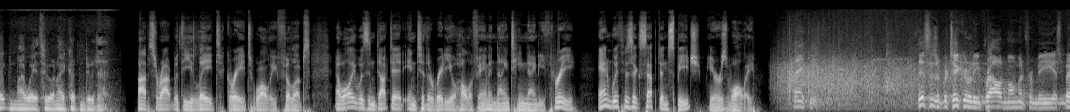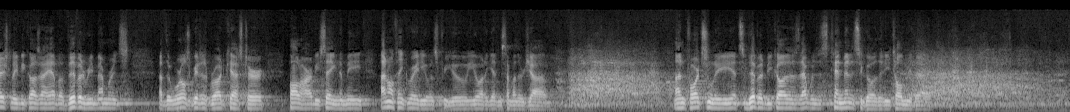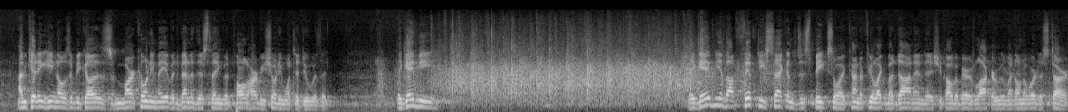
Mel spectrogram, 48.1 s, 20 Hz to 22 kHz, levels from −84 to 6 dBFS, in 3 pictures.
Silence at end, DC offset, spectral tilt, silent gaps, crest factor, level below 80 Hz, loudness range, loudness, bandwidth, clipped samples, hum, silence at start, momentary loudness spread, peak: 0 s; under 0.1%; -5.5 dB/octave; 1.92-2.01 s; 16 dB; -36 dBFS; 3 LU; -18 LUFS; 16 kHz; under 0.1%; none; 0 s; 9 LU; -2 dBFS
